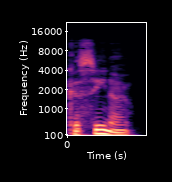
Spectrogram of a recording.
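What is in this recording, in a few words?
"casino", British English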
